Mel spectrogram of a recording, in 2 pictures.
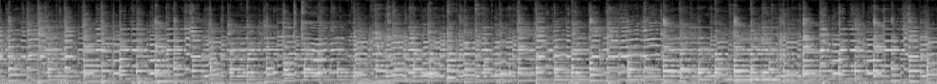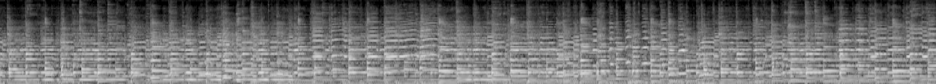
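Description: Old-time string trio playing an instrumental fiddle tune in the key of D. The fiddle leads over banjo and acoustic guitar with a steady, even beat.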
